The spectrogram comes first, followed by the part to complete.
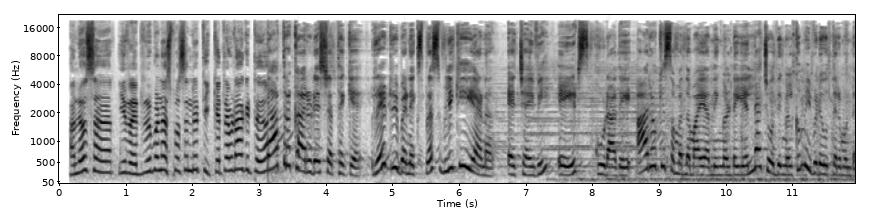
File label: Radio Malayalam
